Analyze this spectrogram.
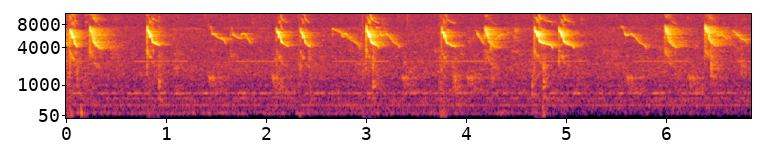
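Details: Buxtoni white-eye lure song: steady series of high, quickly falling chirped phrases repeated about every half to one second, fairly regular, over a constant low hum and a few soft clicks.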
